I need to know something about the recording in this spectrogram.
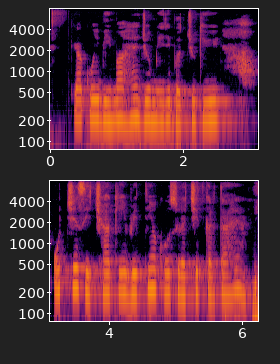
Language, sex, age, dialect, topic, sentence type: Hindi, female, 18-24, Marwari Dhudhari, banking, question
